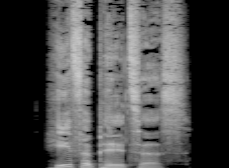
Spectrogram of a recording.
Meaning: genitive singular of Hefepilz
- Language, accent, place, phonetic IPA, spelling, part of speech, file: German, Germany, Berlin, [ˈheːfəˌpɪlt͡səs], Hefepilzes, noun, De-Hefepilzes.ogg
